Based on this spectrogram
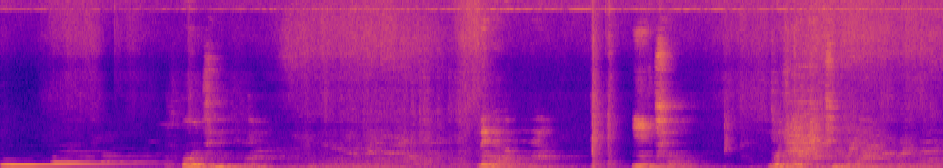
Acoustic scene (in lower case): elevator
